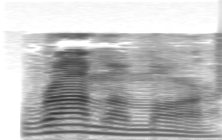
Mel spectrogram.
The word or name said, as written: ramamorph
